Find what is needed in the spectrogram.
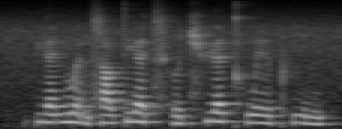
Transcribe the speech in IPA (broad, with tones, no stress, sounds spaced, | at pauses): p j ɛ˧˥ n w ə̰˨˩ n s ɑ˦ ʊ̯ t̪ j ɛ˥˩ t͡sʰ ɹ̩˩ t͡ɕʰ ɥ ɛ˥ kʰ w e˥˧ ɪ̯ pʰ i˥˩ n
